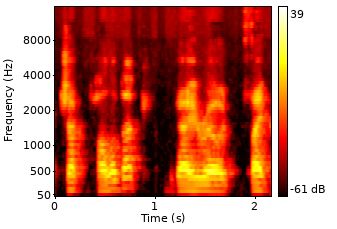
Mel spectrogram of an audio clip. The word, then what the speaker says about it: Palahniuk: Chuck Palahniuk, the guy who wrote Fight Club. Oh, Chuck Palahniuk. Palahniuk, Yeah.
